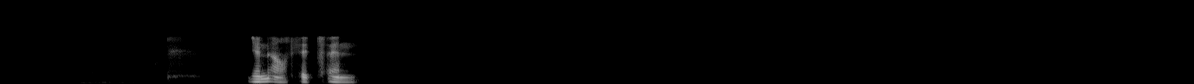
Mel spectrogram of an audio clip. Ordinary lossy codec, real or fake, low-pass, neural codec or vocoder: AAC, 32 kbps; fake; 3.6 kHz; codec, 24 kHz, 1.2 kbps, DualCodec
